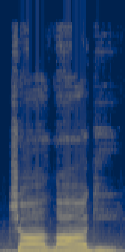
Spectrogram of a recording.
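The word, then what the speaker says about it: Tsalagi: sing traditional lullabies in Salagi, which that's the language of the Cherokee people. So here, let's pronounce it together. Jalagi.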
